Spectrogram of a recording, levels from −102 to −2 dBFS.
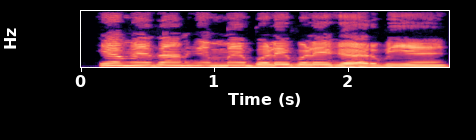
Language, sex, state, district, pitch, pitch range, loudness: Hindi, male, Bihar, Saran, 235 Hz, 185-245 Hz, -14 LUFS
